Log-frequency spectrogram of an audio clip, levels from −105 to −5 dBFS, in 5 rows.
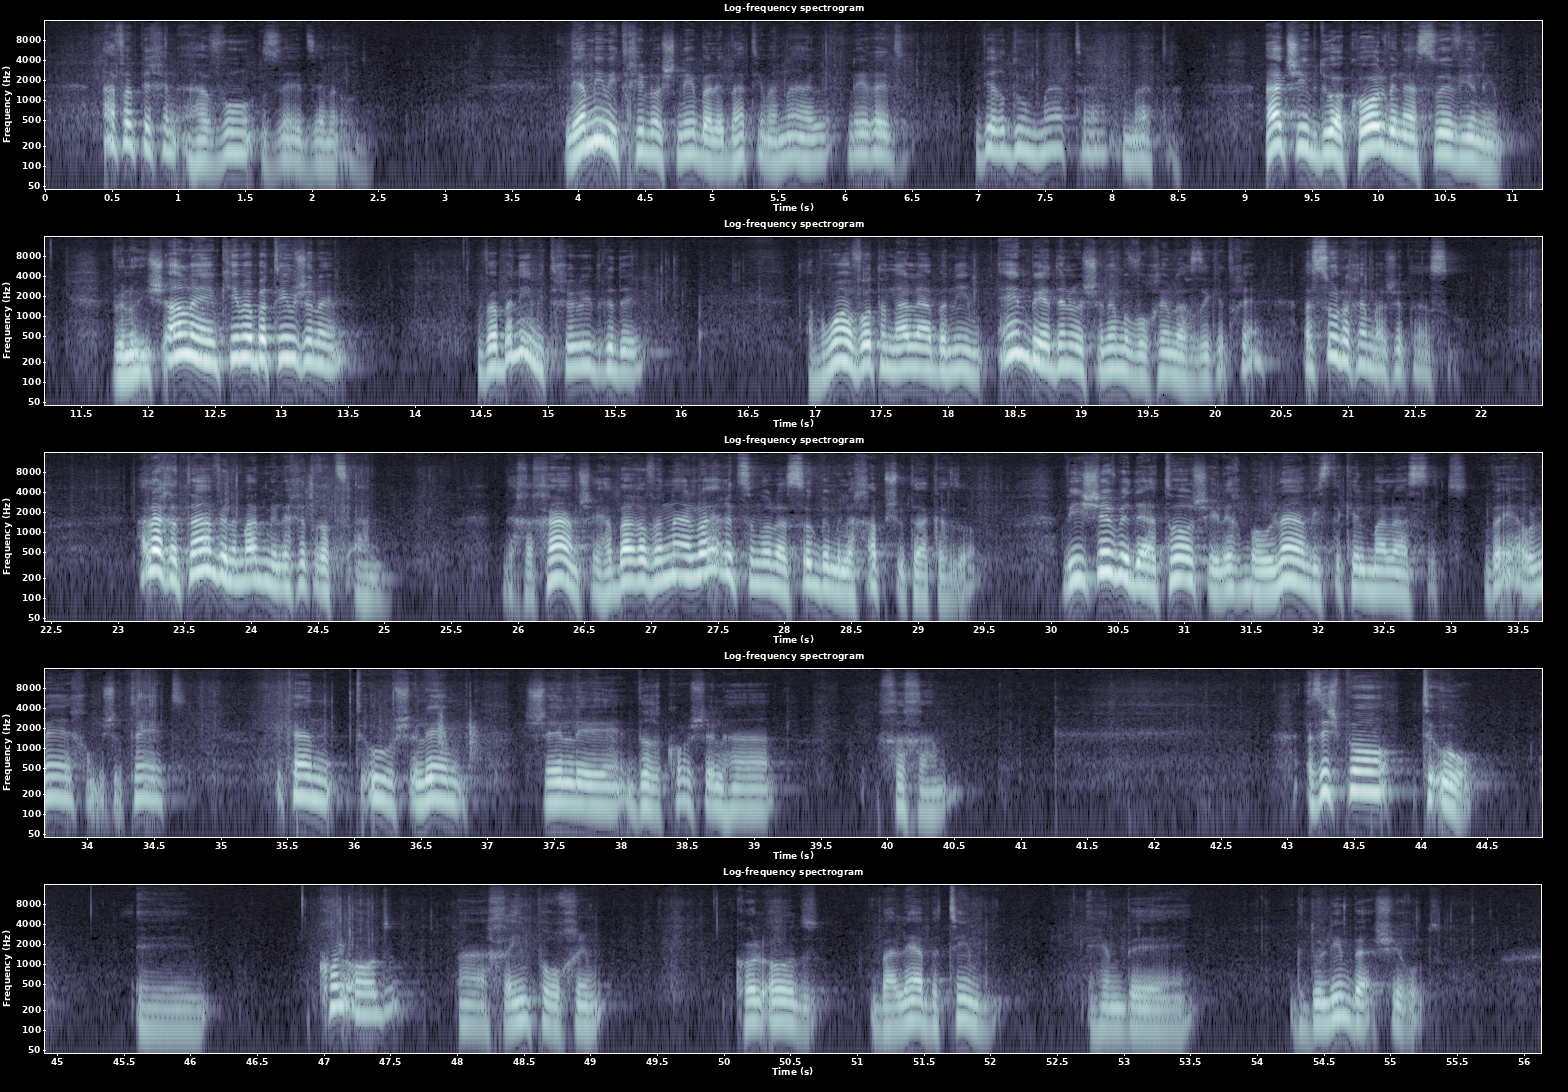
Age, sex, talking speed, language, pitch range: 50-69, male, 85 wpm, Hebrew, 130-185 Hz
